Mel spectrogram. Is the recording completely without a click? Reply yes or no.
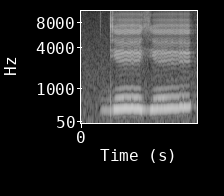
yes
